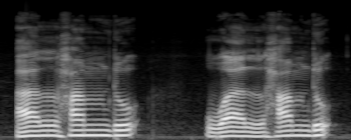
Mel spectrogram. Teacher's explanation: seperti ini nih jadi Wal walhamdu alifnya enggak dibaca ya nih alhamdu walhamdu alifnya dianggap tidak ada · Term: Hamzah wasal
